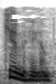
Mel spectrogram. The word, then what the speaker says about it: Chimham: But here's your servant Chimham. Now some people pronounce it Kimham. Chimham, let him go over with my lord the king and do whatever seems good to you.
